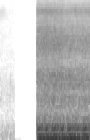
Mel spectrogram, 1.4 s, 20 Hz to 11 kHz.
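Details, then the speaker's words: 1999 Kawasaki ZX-6R four with cleaned carburetor refitted and mixture screws adjusted, on a very cold day: smooth, even idle around 800 rpm with no misses; running nicely. "as you can hear she's running quite nicely and took over about 800 rpm and the it's very it's very cold day i'm happy with how things are going"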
